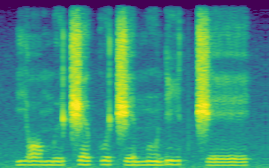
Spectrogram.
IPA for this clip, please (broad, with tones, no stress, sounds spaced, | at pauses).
j ɔ˧ m ɨ˨ t͡ʃ ɛ˦ kʷ ə˦ t͡ʃ e˧ m ũ˧ ɗ iː˦ t t͡ʃ eː˧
